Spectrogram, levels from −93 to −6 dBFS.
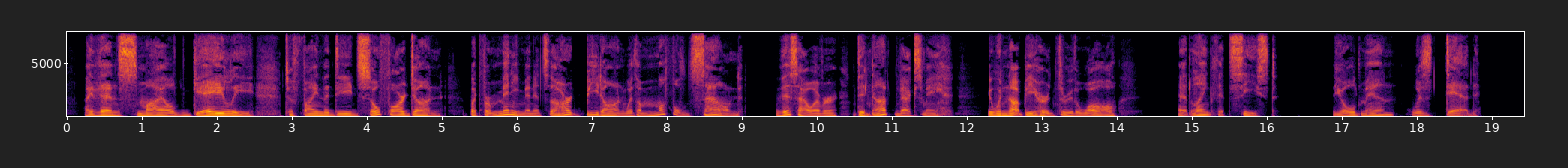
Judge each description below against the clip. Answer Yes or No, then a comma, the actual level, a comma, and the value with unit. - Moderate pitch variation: No, wide, 5.9 semitones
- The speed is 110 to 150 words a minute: Yes, average, 140 wpm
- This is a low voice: Yes, low, 130 Hz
